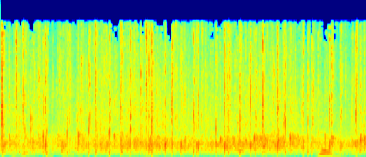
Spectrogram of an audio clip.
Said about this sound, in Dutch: Dank voor jullie bijdrage, daar mag best een applaus voor komen.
